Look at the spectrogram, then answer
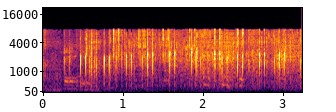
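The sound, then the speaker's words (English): An audience applauds steadily, with dense overlapping claps at a fairly even level throughout, the crisp slaps forming a continuous patter with a few sharper individual claps standing out. “I was very happy that people applauded that last part because I thought somebody was going to boo or something.”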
